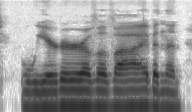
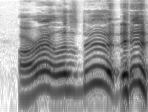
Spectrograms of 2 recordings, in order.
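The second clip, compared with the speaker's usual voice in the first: put-on high, laughing, excited drunken voice. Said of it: "I was".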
